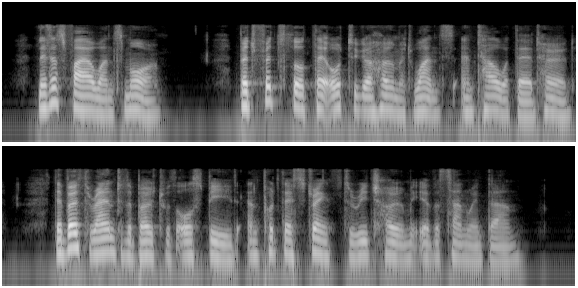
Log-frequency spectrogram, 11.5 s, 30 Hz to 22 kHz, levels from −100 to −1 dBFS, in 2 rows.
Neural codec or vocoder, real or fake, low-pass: none; real; 7.2 kHz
